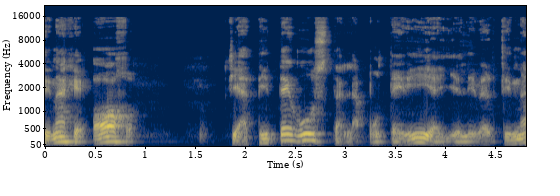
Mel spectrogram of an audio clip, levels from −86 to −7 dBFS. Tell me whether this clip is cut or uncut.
uncut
